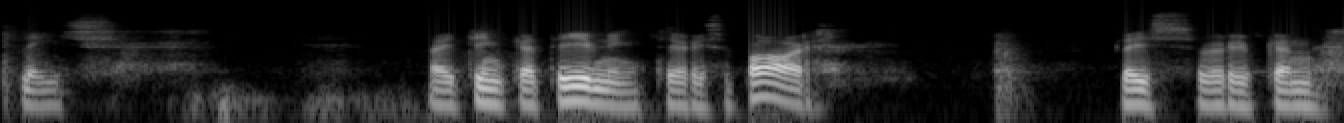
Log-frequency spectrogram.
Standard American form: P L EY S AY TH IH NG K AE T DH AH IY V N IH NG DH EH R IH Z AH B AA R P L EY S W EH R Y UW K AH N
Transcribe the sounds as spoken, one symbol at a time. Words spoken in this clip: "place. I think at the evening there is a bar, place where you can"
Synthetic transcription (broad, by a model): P L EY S AY T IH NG K AE T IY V N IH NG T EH R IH S AH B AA R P L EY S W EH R Y UW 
